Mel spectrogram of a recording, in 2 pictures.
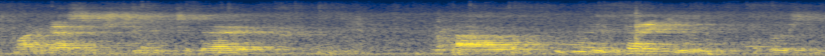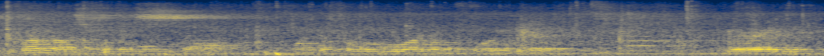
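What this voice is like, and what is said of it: Hoarse, strained voice. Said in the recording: “apologize for my voice. I am getting over a case of laryngitis”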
